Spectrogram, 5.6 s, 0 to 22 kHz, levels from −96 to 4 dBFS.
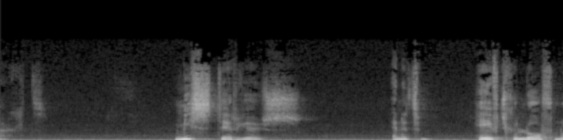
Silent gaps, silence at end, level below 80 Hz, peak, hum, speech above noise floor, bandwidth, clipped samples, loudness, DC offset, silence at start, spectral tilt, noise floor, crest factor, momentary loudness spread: none; 0 s; -58 dBFS; -10 dBFS; none; 25 dB; 14.5 kHz; under 0.1%; -26 LUFS; under 0.1%; 0 s; -4.5 dB/octave; -50 dBFS; 18 dB; 23 LU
